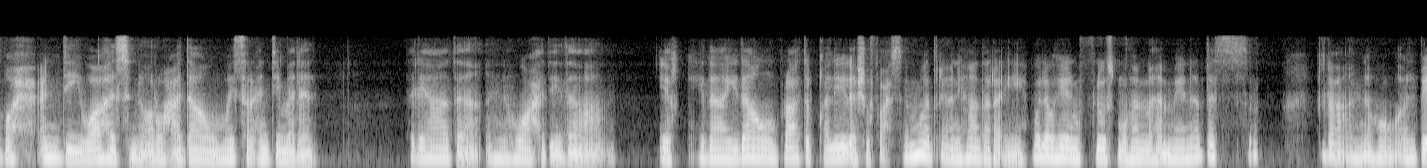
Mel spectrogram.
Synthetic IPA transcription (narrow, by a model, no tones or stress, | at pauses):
bəħʕɪnd̪iwaːɦɪsʔɪnːaʔɑɾˤuːħʔa̰d̪aːwɪmmːajsˤiːɾʕɪnd̪imala̰l | falɪɦaːða̰ʔɪnːawaːħɪd̪ʔɪ̰ða̰ | jʔɪðajd̪aːwɪmbɾˤɑːt̪ɪb̚qɑliːlʔaʃuːfʔaħsanmaʔad̪ɾiʔaniɦaːðaɾˤɑ̰ʔjḭwɪlawɦɪjːalmafluːsmʊɦɪmːaɦamːeːnabasː | la̰ʔɪnːaɦɪ̰lbi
